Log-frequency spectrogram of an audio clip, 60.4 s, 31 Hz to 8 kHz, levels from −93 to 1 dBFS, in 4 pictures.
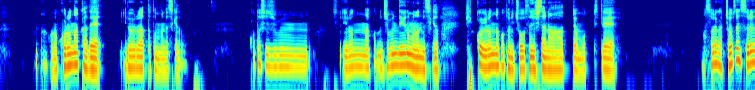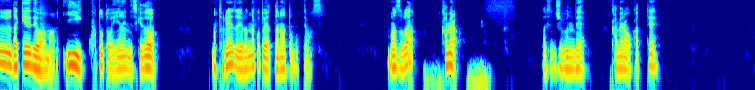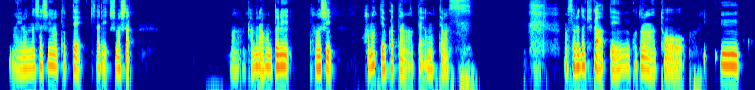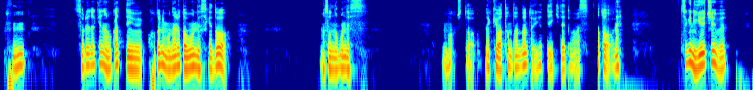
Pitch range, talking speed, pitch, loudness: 115-140 Hz, 265 characters per minute, 125 Hz, -27 LUFS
